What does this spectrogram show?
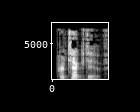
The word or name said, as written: protective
